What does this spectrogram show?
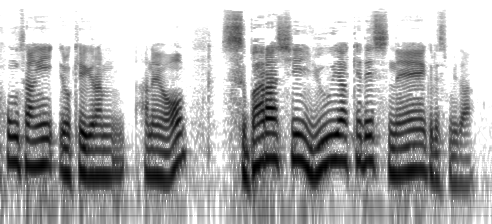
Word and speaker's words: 夕焼け: 다음에 나와 있는 게 유야케, 유가 깁니다. 발음이 장음이고요. 주의를 해주십시오. 자, 유야케 그러면 저녁 노을입니다.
